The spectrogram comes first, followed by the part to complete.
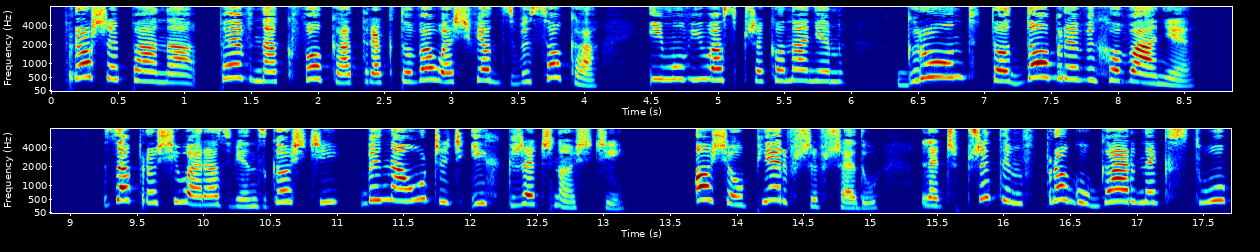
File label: audiobook; Kwoka; Jan Brzechwa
